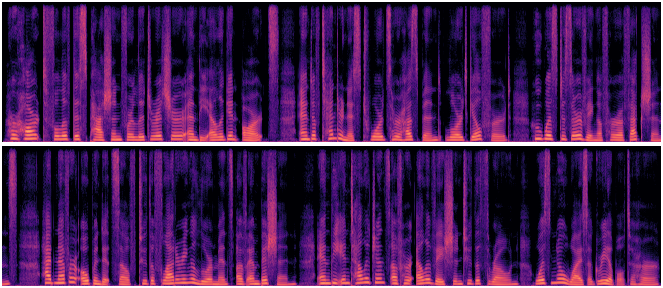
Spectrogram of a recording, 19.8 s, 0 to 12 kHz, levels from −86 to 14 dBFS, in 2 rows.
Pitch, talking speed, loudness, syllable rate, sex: 245 Hz, 150 wpm, -18 LUFS, 5.0 syllables/s, female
